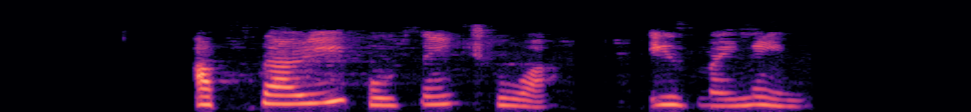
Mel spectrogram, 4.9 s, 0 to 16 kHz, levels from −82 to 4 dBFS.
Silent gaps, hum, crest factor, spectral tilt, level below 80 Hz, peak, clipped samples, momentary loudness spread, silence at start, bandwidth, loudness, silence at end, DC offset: 2.88-3.00 s; none; 20 dB; -4.5 dB/octave; -70 dBFS; -2 dBFS; under 0.1%; 10 LU; 0.95 s; 7 kHz; -21 LUFS; 0.85 s; under 0.1%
